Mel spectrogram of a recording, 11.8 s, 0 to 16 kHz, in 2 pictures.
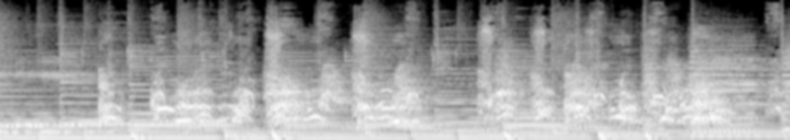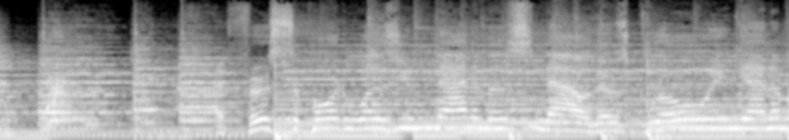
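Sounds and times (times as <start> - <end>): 
dogs barking at a dog park: 0.7 - 7.2
speech: 0.8 - 5.5, 7.6 - 11.8
dog whimpering: 0.8 - 6.6.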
